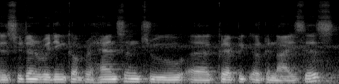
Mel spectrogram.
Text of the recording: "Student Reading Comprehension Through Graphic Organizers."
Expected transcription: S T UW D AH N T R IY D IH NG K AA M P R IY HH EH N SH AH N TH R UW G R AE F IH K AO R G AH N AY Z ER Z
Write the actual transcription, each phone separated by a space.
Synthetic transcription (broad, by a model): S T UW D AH N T R IY D IH NG K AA M P R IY HH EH N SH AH N T R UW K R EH P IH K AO R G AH N AY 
